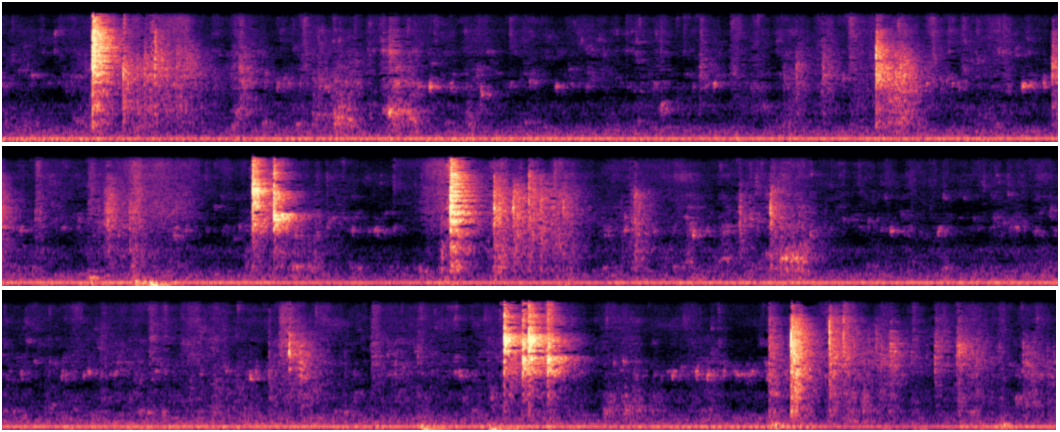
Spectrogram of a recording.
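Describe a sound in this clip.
A dog's claws click on a wooden floor as it walks about.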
